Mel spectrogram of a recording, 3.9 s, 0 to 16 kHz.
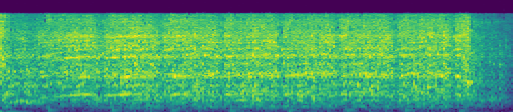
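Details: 1600 VW engine, about 100,000 miles, compression test with plugs out: steady starter whir with even compression pulses, cylinder one about 115–118; runs rich at idle, cylinder two suspected slightly burnt exhaust valve.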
